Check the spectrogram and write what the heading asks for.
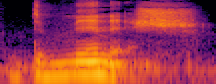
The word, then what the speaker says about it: diminish: Diminish. Short. first syllable. Second syllable has all the stress.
